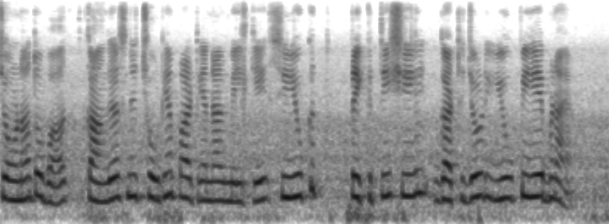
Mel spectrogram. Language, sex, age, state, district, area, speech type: Punjabi, female, 18-30, Punjab, Mohali, rural, read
